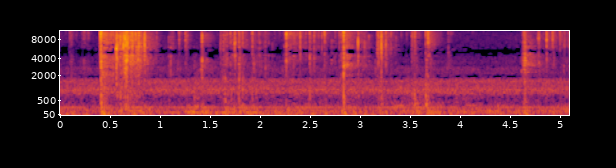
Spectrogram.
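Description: A solid white soap bar held in the hand is scraped and shaved with a craft knife, with chips breaking off. Bright, dry scraping crackles and sharp clicks come in short bursts over a faint steady low hum, with the loudest crunch near the start.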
